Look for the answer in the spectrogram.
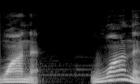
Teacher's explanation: Wanted 这个单词在美式发音当中 NT 组合 T 是可以不用发，所以它就说成 wanted.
